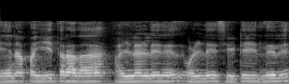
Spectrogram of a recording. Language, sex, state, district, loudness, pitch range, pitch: Kannada, male, Karnataka, Chamarajanagar, -17 LUFS, 135-145 Hz, 140 Hz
